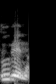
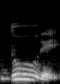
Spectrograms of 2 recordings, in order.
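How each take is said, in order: First: The u vowel is said short. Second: The u vowel is said long. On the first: The speaker calls it wrong. "নয়" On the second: The speaker calls it right. "দীর্ঘ উকার"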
